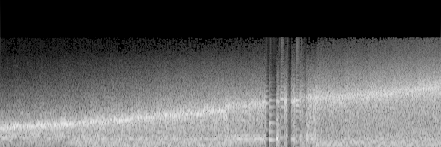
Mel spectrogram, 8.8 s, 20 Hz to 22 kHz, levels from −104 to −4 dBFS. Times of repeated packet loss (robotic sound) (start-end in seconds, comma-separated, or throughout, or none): 5.32-6.13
